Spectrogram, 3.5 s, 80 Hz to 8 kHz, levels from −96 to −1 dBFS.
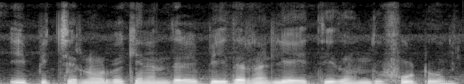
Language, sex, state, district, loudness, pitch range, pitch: Kannada, male, Karnataka, Bidar, -17 LUFS, 115-125 Hz, 120 Hz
